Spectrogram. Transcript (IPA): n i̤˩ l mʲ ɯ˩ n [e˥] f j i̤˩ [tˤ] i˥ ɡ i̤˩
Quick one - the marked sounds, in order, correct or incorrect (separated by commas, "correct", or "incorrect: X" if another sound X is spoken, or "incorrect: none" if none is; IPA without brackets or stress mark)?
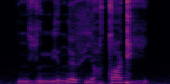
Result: incorrect: ø˥, correct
